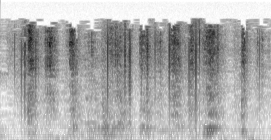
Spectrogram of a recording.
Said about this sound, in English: Come on. Scrape the mud off your feet.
